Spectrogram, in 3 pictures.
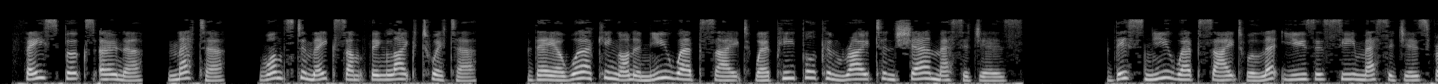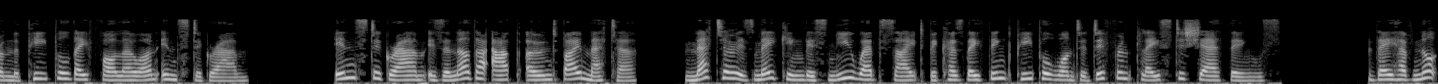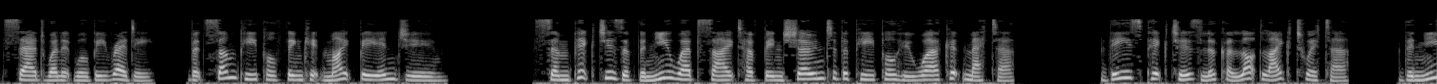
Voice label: English Newsroom Beginner SLOW Reading; Meta Makes New Website Like Twitter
